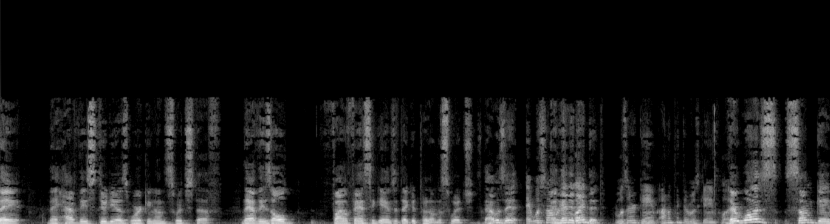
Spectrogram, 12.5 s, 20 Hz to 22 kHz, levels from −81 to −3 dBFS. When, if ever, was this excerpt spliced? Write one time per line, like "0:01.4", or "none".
0:03.6
0:07.2
0:09.2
